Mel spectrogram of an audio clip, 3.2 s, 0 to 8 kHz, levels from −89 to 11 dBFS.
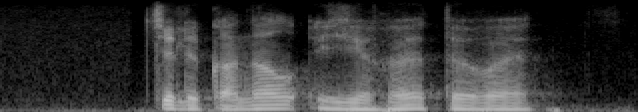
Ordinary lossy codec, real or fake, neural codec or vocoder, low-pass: Opus, 16 kbps; real; none; 7.2 kHz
